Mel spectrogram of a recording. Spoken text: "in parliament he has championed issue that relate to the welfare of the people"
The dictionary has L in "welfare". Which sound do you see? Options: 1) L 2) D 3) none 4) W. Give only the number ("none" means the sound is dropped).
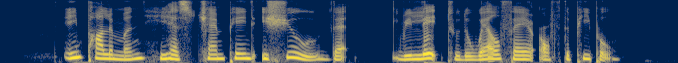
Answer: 1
